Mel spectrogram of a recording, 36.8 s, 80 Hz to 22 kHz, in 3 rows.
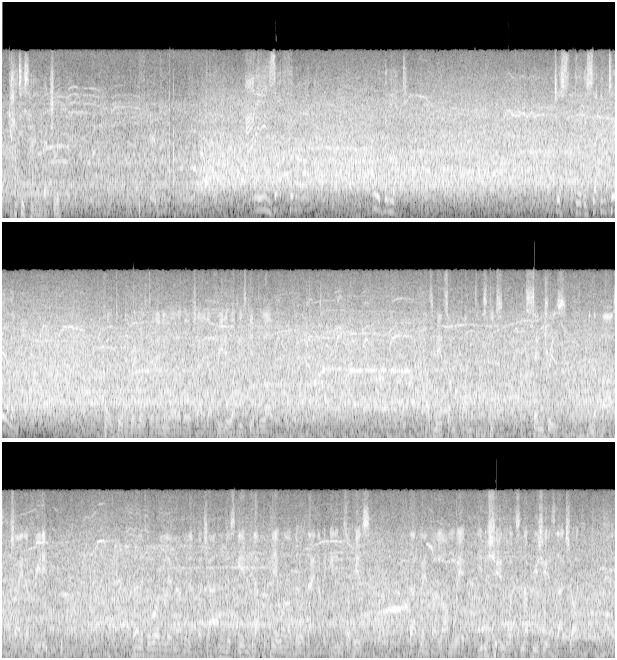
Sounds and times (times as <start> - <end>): Speech: 0.0 - 1.2, 4.9 - 6.2, 11.0 - 12.6, 14.3 - 17.7, 20.7 - 25.4, 27.1 - 31.9, 32.6 - 36.1.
